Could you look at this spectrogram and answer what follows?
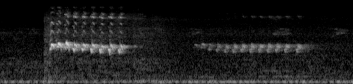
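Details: Yellow-vented bulbul call played as a lure for other bulbuls: an abrupt loud bubbling chatter, followed after a short gap by a softer, quicker run of chattering notes, with low hum beneath.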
